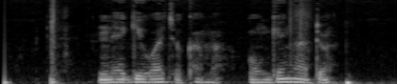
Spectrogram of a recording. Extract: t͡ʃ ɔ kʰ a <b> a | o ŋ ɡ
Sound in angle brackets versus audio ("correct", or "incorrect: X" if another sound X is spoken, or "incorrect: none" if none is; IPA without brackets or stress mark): incorrect: m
